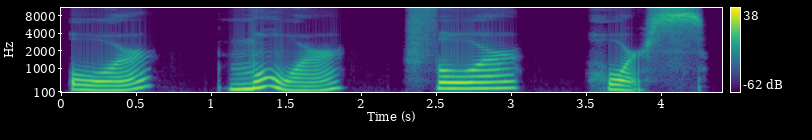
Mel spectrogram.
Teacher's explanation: Start with the rounded /ɒ/ sound (as in saw), then pull your tongue back for the R while keeping your lips slightly rounded. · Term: R-colored vowel /ɔːr/, R-colored vowel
